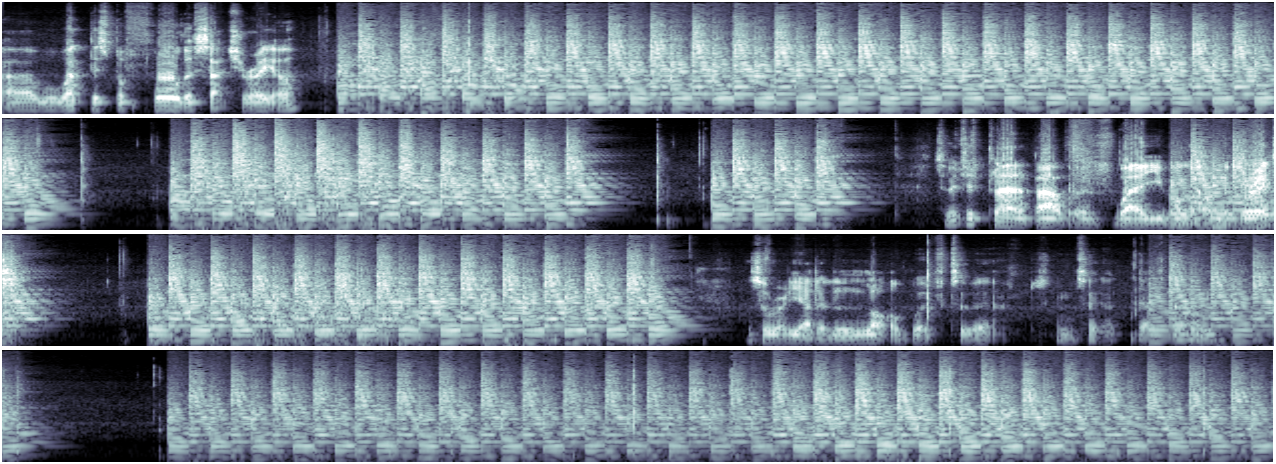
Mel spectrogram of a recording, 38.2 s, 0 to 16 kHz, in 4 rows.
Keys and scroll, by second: 2.2-6.7 typing, 17.9-22.1 typing, 27.4-28.4 d, 29.6-31.5 typing.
